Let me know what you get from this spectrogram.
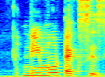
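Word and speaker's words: mnemotaxis: निमोटेक्सिस। ये क्या है? एम यहां पे साइलेंट है।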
